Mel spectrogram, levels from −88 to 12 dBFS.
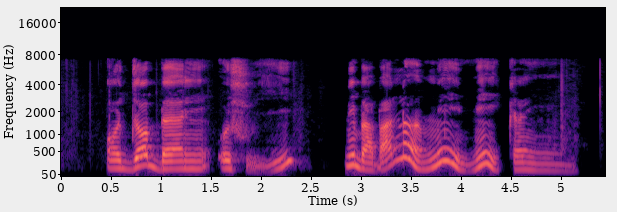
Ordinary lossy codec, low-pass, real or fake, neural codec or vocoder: none; 7.2 kHz; real; none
